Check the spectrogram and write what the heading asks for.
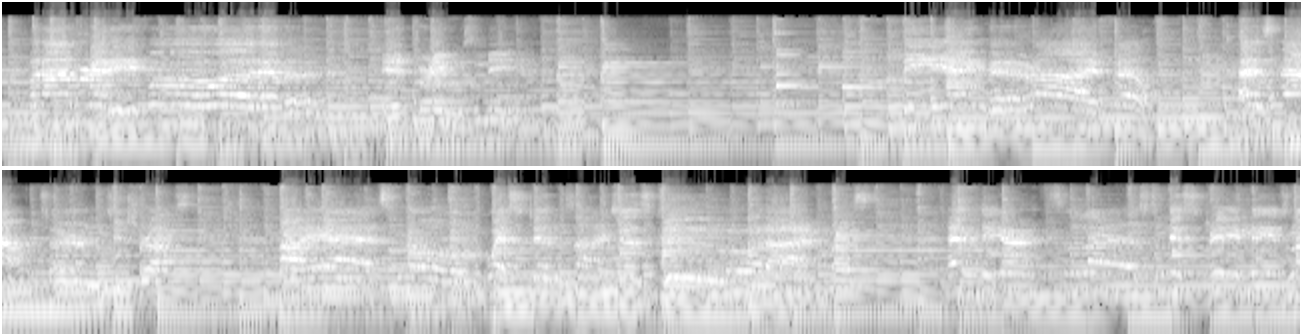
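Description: Instrumental break of a folk song: harmonica played in a neck rack, its notes bending and sliding, over strummed acoustic guitar with an electric guitar alongside.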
